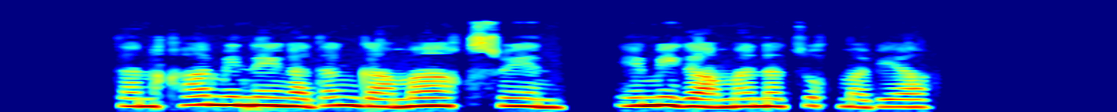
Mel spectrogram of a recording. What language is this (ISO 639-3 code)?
bft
